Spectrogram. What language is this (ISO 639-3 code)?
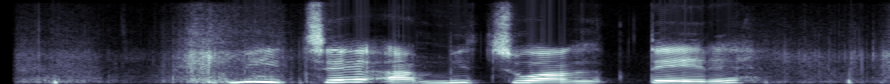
kln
